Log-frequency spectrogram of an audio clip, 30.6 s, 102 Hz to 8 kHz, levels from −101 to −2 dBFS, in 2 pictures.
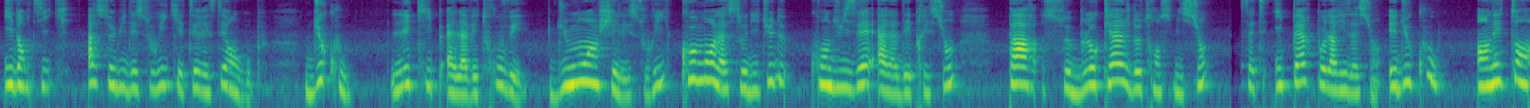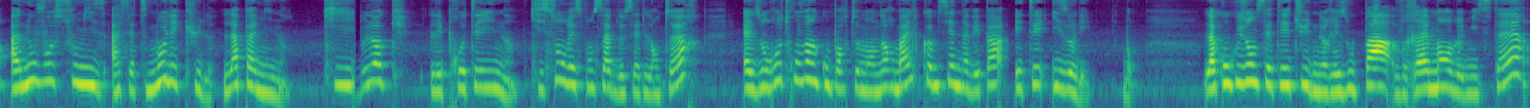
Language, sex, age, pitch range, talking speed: French, female, 20-39, 210-265 Hz, 160 wpm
